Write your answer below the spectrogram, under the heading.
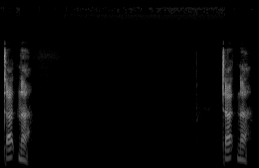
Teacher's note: These words will also take special care to pronounce, because in the word datna, child, the singular child, datna, we have a hard N, which is pronounced phonetically with a catch in the throat, which is identical to a glottal stop just before the N.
